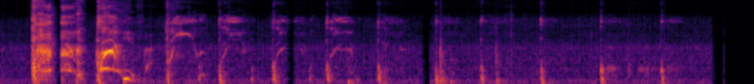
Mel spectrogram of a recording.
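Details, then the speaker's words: An adult gives two strong coughs, then a string of softer throat-clearing noises and small coughs. "[cough and clears throat]"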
